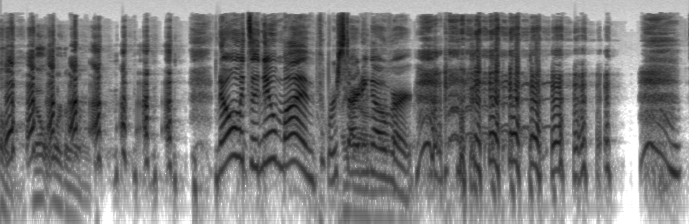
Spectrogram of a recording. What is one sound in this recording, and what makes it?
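A young woman laughs loudly into a close microphone over an online call.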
